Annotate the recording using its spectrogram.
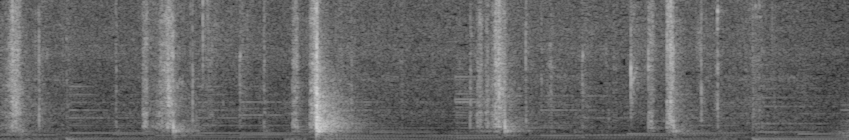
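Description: Kitchen knife chopping carrots on a wooden cutting board: about five knocks spaced just under a second apart, the one near the middle loudest. Quiet background music runs underneath.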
